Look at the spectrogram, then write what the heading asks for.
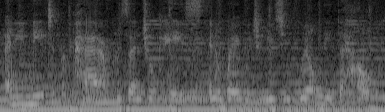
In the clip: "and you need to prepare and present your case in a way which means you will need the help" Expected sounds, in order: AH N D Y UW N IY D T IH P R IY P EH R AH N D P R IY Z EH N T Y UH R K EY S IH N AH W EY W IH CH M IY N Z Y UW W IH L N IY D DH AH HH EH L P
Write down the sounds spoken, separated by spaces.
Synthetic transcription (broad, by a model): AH N Y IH N IY D T IH P R IY P EH R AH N P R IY Z EH N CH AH R K EY S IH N AH W EY W IH CH M IY N Z Y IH W IH L N IY D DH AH HH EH L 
